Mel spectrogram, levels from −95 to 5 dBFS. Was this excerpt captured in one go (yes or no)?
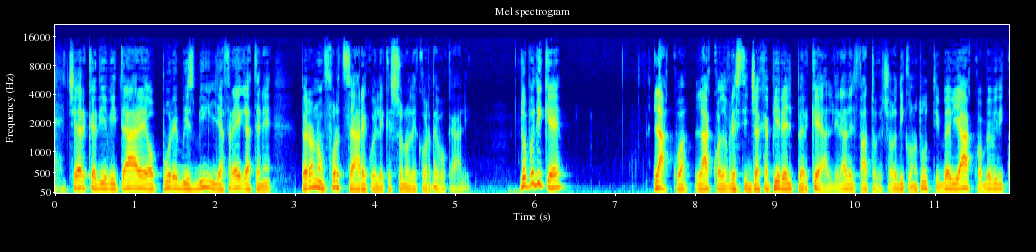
yes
